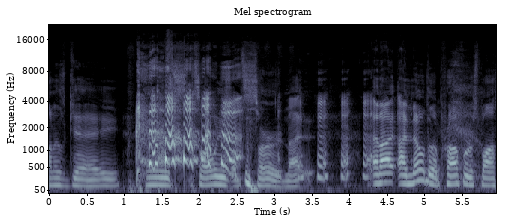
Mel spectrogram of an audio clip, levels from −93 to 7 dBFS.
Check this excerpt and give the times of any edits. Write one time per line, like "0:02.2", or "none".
none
